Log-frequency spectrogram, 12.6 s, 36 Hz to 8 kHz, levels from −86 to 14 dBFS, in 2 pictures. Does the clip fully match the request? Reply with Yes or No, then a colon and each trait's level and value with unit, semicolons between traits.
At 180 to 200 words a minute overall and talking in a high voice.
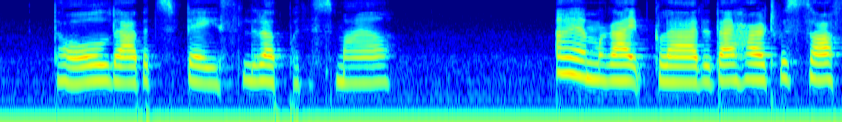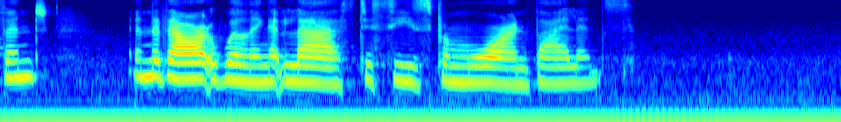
No: average, 145 wpm; high, 220 Hz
